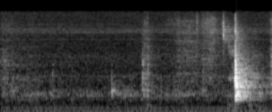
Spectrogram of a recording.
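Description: A couple of faint clicks, then one sharp knock near the end, as screws and a wrench are worked at the backplate of a Flaxwood electric guitar while its longer screws are fitted.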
